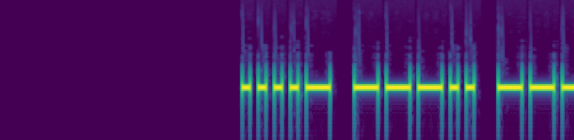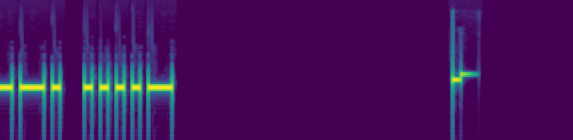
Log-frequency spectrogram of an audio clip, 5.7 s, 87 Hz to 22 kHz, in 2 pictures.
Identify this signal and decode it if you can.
Morse code, heard as a keyed tone, about 30 wpm, 700 Hz. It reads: 4894
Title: Numbers - 4-Digit 30wpm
